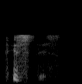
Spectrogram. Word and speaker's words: pistis: The word faith in the Greek is pistis, pronounced pistis, which is derived from the Greek word paito, meaning to persuade or persuasion.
